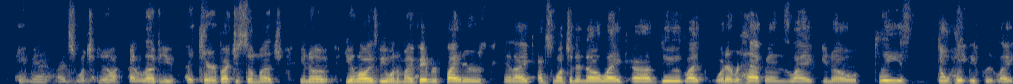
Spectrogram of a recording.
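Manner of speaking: panicked, rushed, fast gush of words. Speaker acts out what a man told him, retelling his fast panicky talk. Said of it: "he started talking really fast".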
